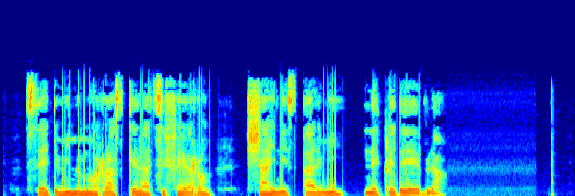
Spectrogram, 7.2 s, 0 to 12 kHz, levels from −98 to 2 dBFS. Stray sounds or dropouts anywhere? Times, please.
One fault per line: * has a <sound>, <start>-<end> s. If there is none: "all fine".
all fine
